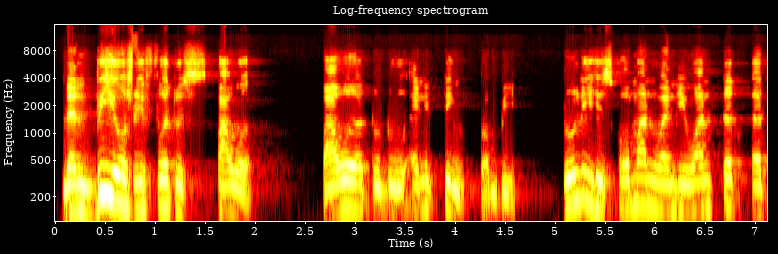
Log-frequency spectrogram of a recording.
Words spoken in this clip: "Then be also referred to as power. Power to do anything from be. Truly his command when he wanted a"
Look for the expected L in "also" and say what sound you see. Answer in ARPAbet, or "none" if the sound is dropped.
none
